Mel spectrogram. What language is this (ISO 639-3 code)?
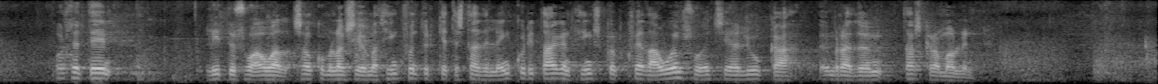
isl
